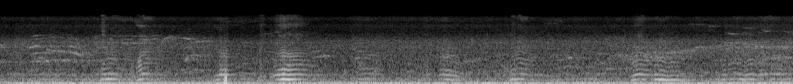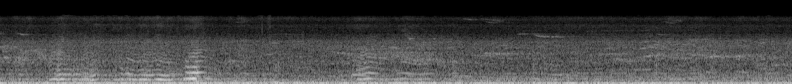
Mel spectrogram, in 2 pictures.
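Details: Honey bees coming and going at a hive entrance, 24 May 2012, captured by a fisheye spy camera; many bees buzzing at once, short wavering tones swooping up and down over a constant low drone, with a couple of soft knocks.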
